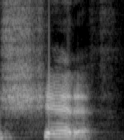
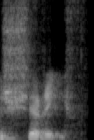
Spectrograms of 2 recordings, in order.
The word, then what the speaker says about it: Sharif: Stephen Sheriff. No, it's Stephen Sharif.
